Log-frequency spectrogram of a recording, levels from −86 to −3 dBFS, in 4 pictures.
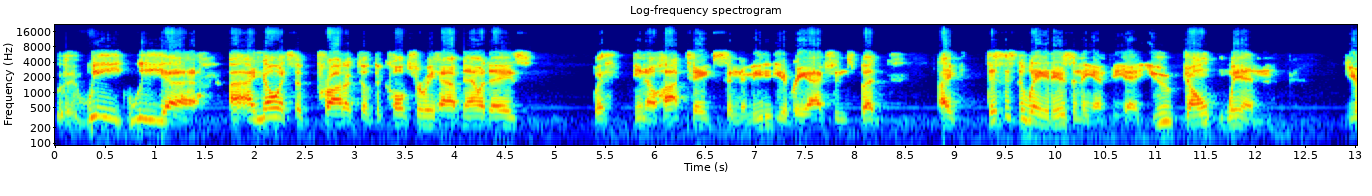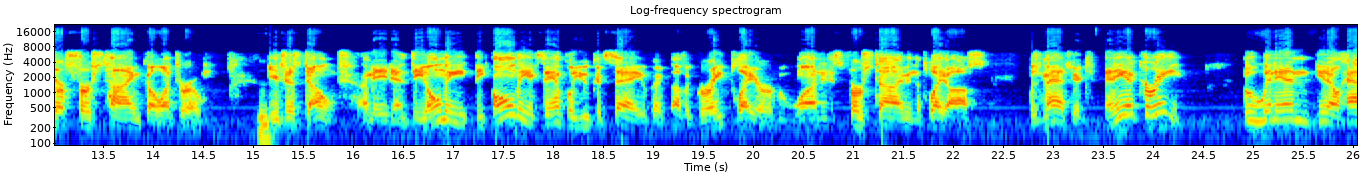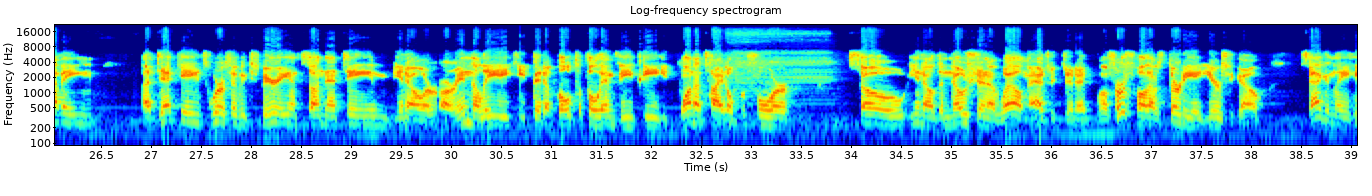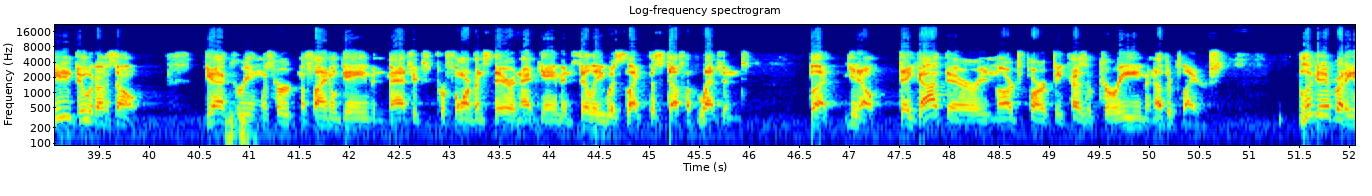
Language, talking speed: English, 200 wpm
